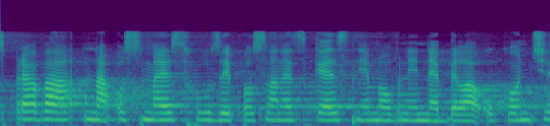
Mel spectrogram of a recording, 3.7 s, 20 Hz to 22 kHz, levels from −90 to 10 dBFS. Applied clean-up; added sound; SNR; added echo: none; none; none; none.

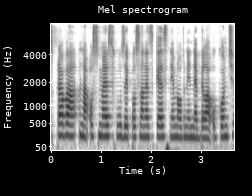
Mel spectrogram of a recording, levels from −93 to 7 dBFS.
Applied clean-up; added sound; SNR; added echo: neural mask model DeepFilterNet 3.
